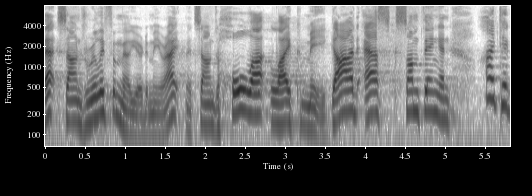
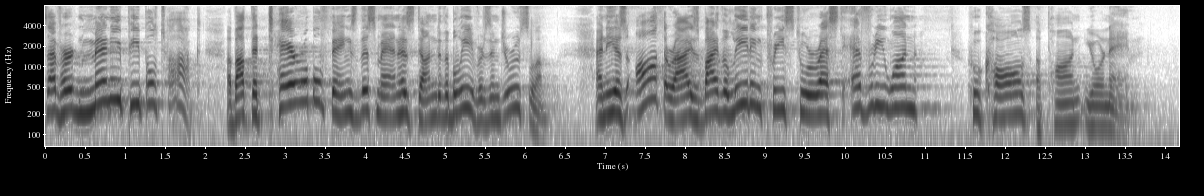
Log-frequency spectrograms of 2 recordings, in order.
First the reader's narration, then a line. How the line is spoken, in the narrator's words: exclaimed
